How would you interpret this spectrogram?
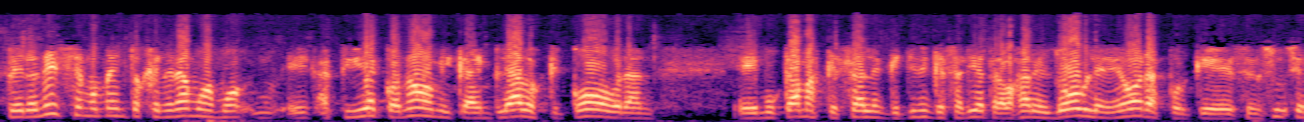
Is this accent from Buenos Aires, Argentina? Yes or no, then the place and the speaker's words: yes; Buenos Aires, Argentina; born there; now in Villa Carlos Paz, Argentina; yo nací en Capital Federal, pero me vine a vivir a Carlos Paz en el 99, hace 15 casi, uh-huh. perdón, 16.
